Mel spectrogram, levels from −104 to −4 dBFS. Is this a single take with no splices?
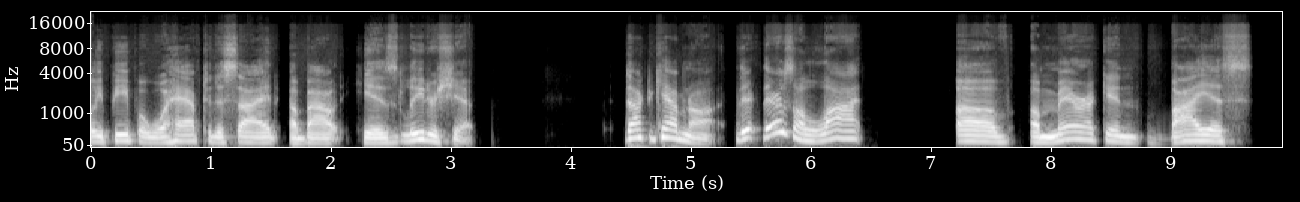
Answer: yes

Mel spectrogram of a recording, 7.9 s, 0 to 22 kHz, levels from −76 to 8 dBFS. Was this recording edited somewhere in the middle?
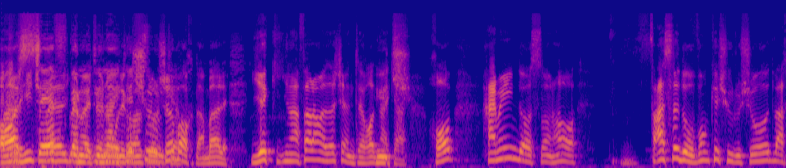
no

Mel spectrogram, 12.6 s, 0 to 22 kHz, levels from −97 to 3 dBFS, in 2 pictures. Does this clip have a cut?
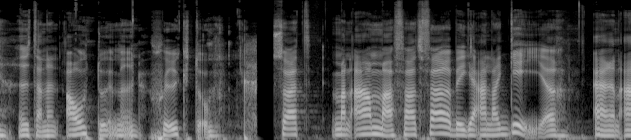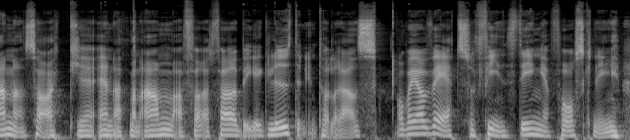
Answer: no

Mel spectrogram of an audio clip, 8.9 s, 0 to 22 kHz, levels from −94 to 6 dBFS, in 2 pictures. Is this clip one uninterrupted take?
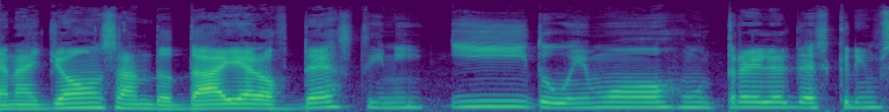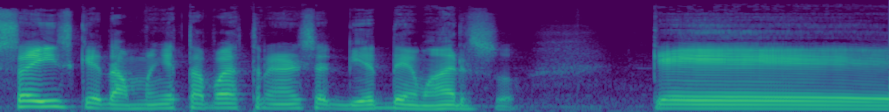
no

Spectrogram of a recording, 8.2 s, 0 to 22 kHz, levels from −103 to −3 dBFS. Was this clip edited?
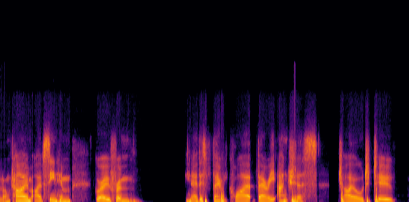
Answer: no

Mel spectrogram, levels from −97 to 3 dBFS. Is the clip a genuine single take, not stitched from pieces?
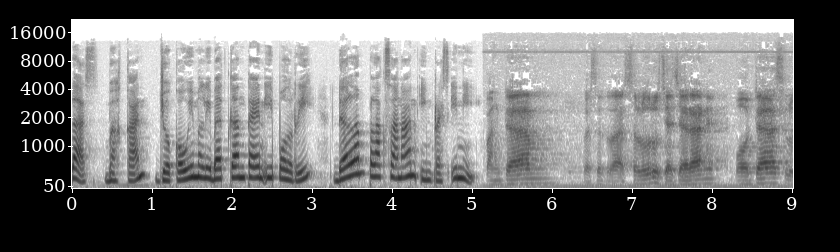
no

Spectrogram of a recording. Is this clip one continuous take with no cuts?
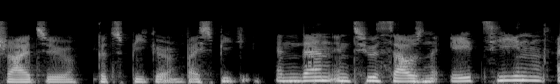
no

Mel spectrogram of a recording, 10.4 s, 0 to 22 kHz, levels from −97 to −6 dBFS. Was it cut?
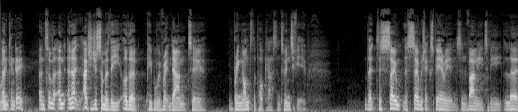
no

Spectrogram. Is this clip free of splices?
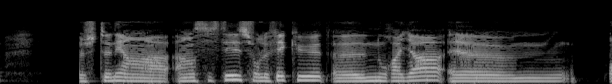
yes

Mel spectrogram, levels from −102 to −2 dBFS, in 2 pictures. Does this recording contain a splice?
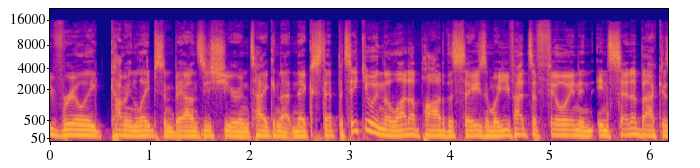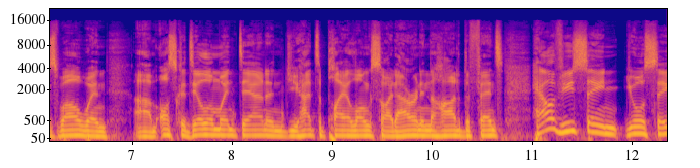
no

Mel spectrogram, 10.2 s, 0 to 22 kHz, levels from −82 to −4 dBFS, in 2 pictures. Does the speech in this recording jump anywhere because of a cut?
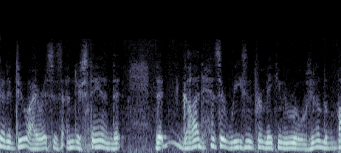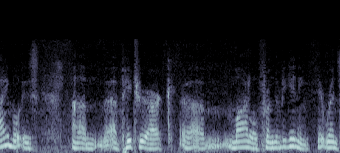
yes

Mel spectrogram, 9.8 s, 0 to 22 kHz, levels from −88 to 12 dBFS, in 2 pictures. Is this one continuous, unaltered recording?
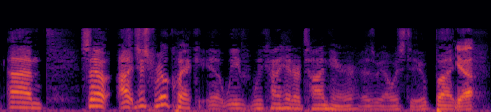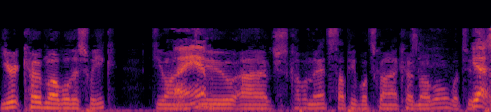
yes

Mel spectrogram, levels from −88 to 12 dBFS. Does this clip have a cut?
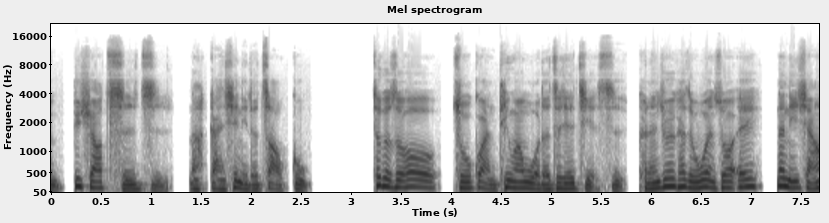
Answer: no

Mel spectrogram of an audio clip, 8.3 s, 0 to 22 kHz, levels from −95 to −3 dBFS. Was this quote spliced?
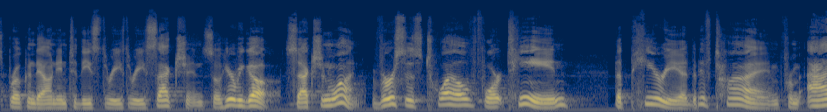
yes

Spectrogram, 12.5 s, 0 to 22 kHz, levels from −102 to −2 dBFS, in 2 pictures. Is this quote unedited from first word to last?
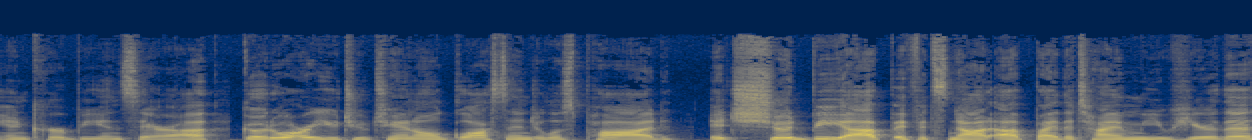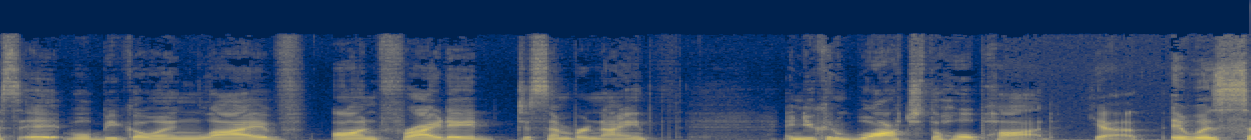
no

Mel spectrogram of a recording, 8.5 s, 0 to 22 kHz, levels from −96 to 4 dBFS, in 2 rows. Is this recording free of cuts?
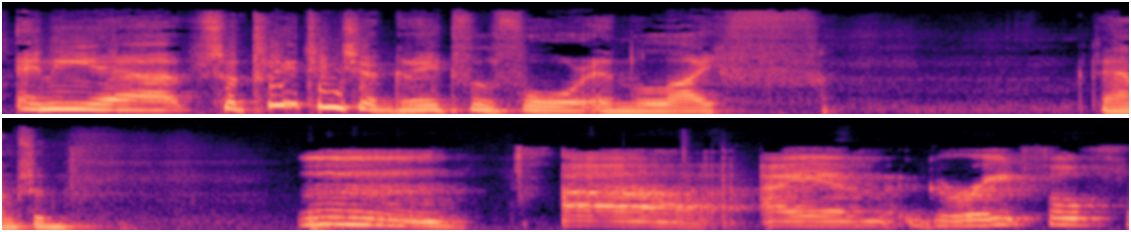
yes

